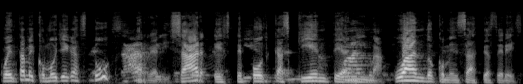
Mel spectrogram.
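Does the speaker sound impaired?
No.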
